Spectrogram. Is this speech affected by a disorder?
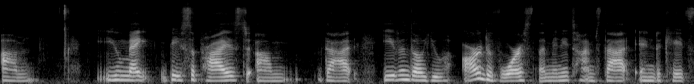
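No.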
